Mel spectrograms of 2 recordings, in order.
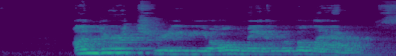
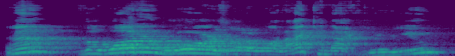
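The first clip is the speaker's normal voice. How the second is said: raised voice over roaring water; loud calling over water; 5 dB louder than usual. Acted. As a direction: call out over the noise of water. Mother can't hear over water.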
